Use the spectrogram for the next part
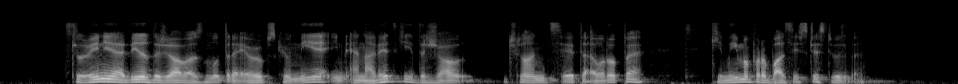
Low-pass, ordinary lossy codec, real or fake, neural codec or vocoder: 7.2 kHz; none; fake; codec, 16 kHz, 1 kbps, X-Codec, HuBERT features, trained on balanced general audio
